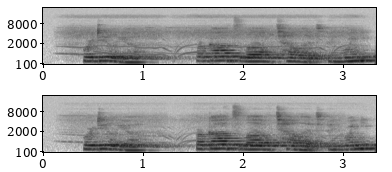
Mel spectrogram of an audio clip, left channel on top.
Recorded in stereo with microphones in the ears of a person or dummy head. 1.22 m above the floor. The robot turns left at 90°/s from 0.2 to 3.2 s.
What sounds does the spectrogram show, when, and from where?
0.4 s a woman speaking: 30° left, 0.6 m; by 3.2 s 140° left, 0.6 m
